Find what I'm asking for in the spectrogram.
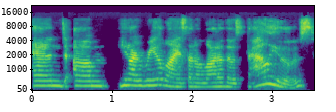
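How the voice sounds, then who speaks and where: At a moderate pace, a woman talks with a fairly high pitch. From South Texas, Mexican border. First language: Spanish. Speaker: leadership coach. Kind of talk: interview. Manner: halting, many fillers.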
